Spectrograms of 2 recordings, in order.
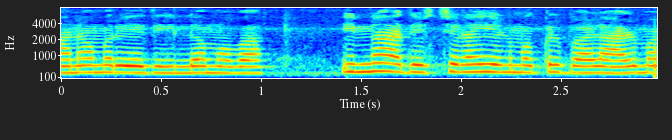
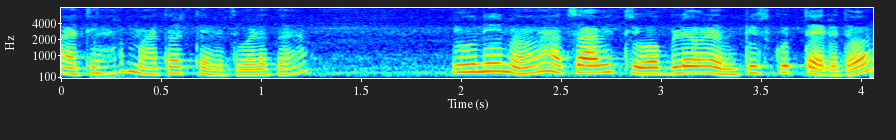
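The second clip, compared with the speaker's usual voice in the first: ordinary talk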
